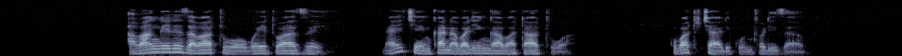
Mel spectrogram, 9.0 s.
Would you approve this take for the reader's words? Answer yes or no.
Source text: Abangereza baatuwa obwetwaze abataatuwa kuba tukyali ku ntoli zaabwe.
no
